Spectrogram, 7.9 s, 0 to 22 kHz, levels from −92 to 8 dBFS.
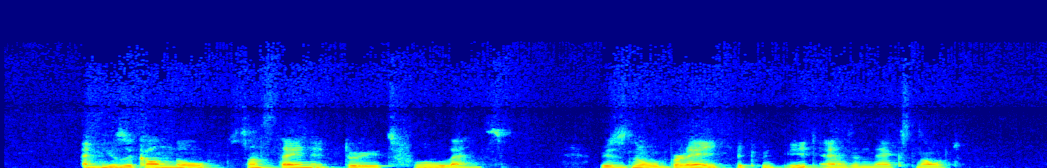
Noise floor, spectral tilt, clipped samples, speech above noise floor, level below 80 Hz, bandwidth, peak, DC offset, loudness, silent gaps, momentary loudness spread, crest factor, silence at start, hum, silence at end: -70 dBFS; -9 dB/octave; under 0.1%; 44 dB; -66 dBFS; 14 kHz; -10 dBFS; under 0.1%; -27 LUFS; none; 9 LU; 18 dB; 0.6 s; none; 0.75 s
